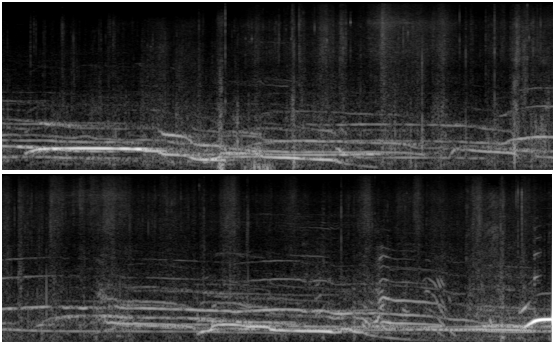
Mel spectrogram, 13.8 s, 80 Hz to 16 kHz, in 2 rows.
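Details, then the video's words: Chorus of gray wolves at a Colorado wolf and wildlife center during a full moon feeding, November 17th, 2013: many overlapping howls rising and falling, layered voices with wavering pitch, brief breaks and short sharp clicks, ending on a rising note. "Wolf Howls! (Full Moon)"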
